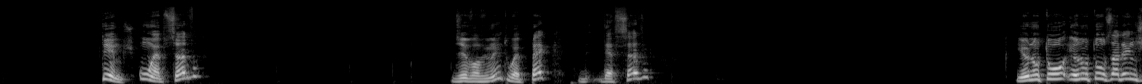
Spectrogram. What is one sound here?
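A man talks calmly into a close microphone, in short bursts with pauses.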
